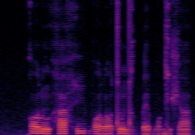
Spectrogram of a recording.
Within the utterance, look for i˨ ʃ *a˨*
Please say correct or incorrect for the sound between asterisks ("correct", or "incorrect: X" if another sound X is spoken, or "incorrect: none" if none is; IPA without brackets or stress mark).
incorrect: a˧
